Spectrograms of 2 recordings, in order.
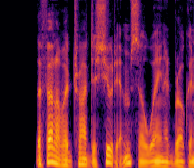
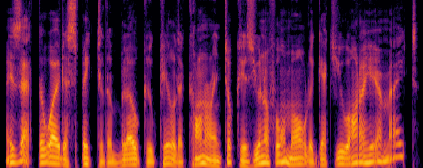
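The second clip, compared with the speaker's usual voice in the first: put-on higher-pitched fluid street accent; bandits' street accent; 7 semitones higher than usual. A narrator's reading. Wayne posing as the bandit's ally, bandits' street accent. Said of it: "natural fluid accent that the bandits had been using".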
